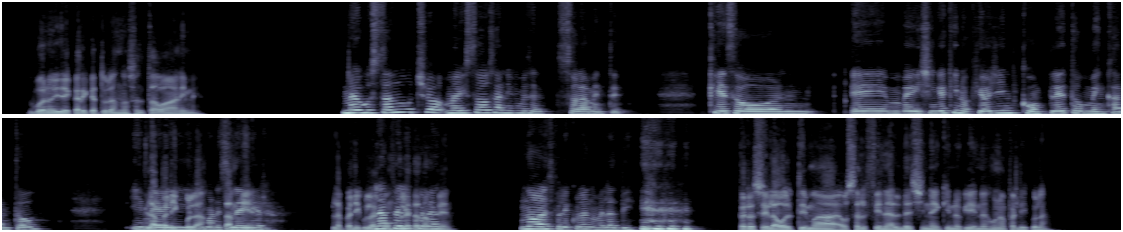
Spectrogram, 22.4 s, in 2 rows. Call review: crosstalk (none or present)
present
